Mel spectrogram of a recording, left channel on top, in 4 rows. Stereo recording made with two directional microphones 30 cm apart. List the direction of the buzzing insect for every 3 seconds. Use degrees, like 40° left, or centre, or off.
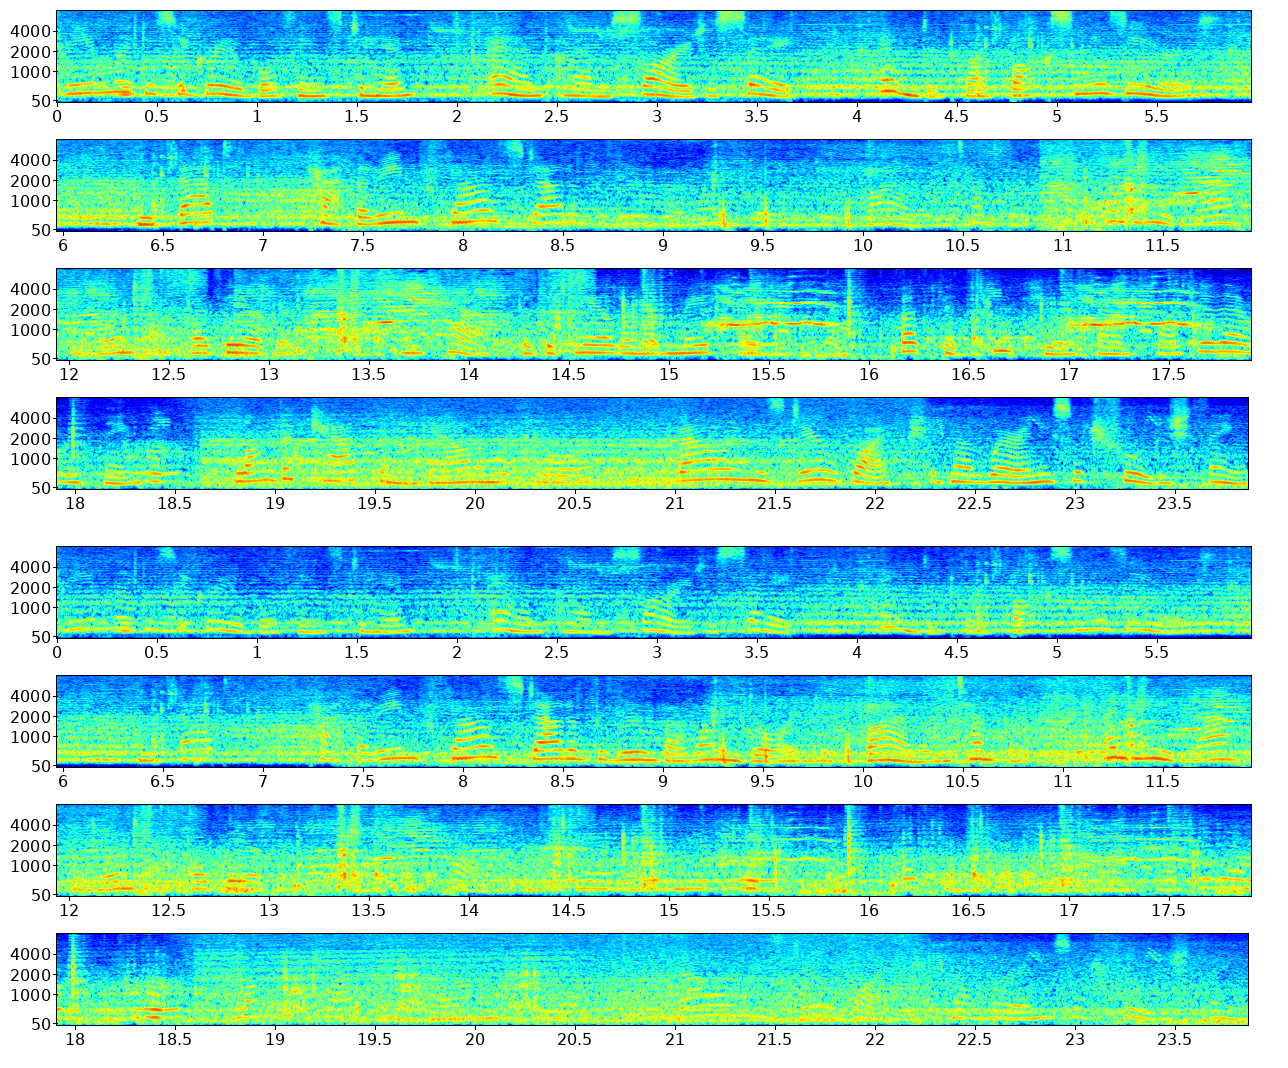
30° left, 20° left, 10° left, 20° right, 30° right, 30° right, 30° right, 30° right.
